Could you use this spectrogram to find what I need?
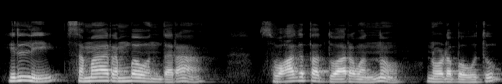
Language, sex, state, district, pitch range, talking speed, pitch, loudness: Kannada, male, Karnataka, Bangalore, 120-160 Hz, 70 wpm, 140 Hz, -16 LUFS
